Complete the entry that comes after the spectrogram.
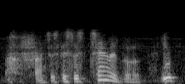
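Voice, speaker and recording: An actor playing an earnest, protective magazine editor who also narrates, in expressive 1970s radio drama style. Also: male voice, medium pitch, quick pace, vocal fry, full character voice. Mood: anguished, insistent. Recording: muffled, noisy 1970s radio recording.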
